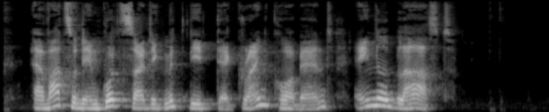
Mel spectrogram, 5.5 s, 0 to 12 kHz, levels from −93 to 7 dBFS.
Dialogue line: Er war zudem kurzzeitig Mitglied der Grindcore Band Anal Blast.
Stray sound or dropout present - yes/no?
no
